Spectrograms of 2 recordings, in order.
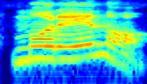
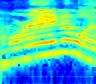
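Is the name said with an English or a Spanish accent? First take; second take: Spanish; English. First: The name is said with a Spanish accent. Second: The name is said with an English accent.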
